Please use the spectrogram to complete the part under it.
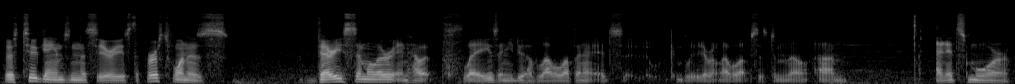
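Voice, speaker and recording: A man's voice: sits low, fairly quick, a little hiss or hum. A man streaming a video game, casually rambling and laughing as he explains it. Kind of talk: casual gameplay commentary.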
